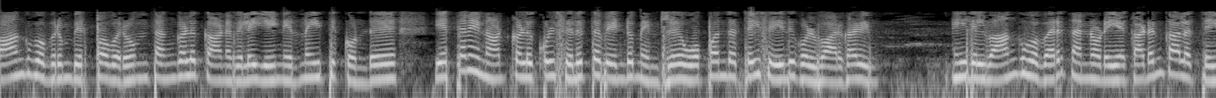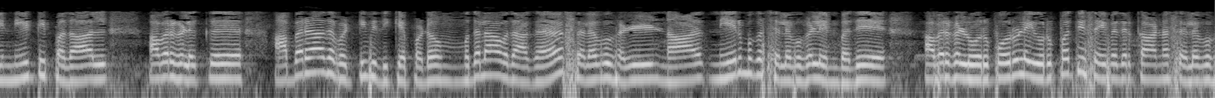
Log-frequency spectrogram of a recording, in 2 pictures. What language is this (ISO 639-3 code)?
tam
